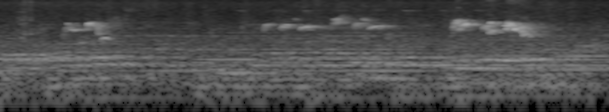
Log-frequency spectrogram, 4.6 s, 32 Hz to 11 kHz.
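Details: Red-whiskered bulbul used as a decoy in bird trapping, 13 January 2017; three short warbled, slurred phrases in the upper-middle range, spaced about a second apart, over a steady low hum.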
